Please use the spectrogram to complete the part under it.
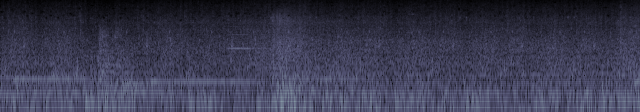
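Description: A person wades through waist-deep water.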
